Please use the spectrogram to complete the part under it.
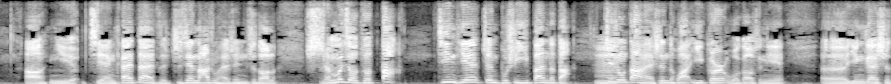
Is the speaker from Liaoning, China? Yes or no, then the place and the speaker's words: yes; Dalian, Liaoning, China; 今天是我的家乡辽宁大连的辽刺参给你带到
